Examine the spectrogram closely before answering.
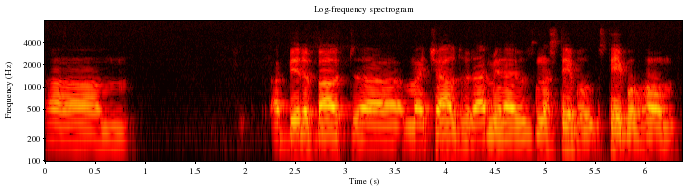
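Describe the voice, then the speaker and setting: A man from Congo talks as a podcast guest, his low voice coming through a tinny, phone-like line. He speaks haltingly, with plenty of fillers and restarts as he tells his story. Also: little pitch movement. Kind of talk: conversational interview.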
